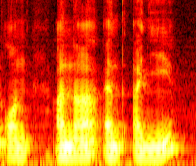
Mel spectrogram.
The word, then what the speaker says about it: они: Can you hear my pronunciation on она and они? I pronounce first O as A. Она, они. Because O is not emphasized.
